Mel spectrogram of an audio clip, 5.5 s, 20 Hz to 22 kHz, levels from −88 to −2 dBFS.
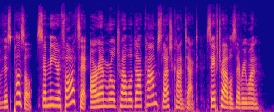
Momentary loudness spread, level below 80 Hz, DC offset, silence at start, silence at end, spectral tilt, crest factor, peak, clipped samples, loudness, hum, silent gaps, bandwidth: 6 LU; -40 dBFS; under 0.1%; 0 s; 0.3 s; -4 dB/octave; 16 dB; -2 dBFS; under 0.1%; -18 LUFS; none; none; 17.5 kHz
